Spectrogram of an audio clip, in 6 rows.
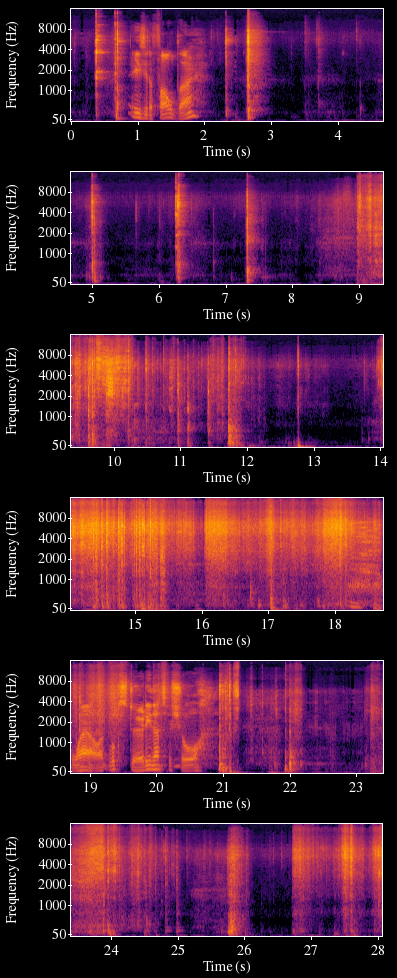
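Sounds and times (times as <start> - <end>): wrapping material rustling: 13.8 - 20.3, 26.7 - 28.0.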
